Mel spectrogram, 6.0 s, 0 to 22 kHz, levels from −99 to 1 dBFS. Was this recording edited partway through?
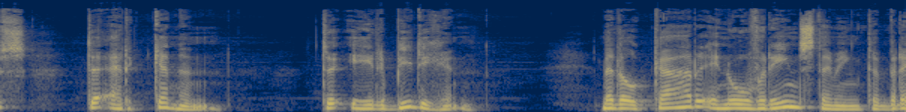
no; 0 cuts

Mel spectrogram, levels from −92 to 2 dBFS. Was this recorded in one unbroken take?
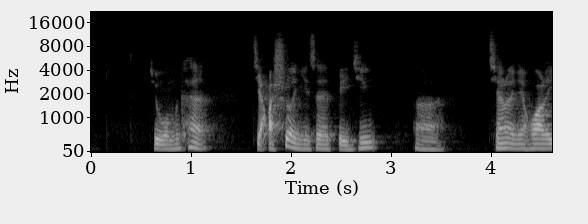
yes; 0 cuts

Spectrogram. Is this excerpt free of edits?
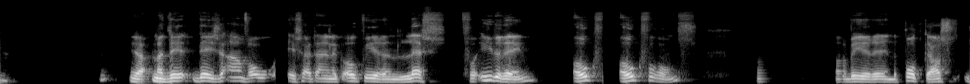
no; 2 cuts; at 2.7 s, 6.0 s

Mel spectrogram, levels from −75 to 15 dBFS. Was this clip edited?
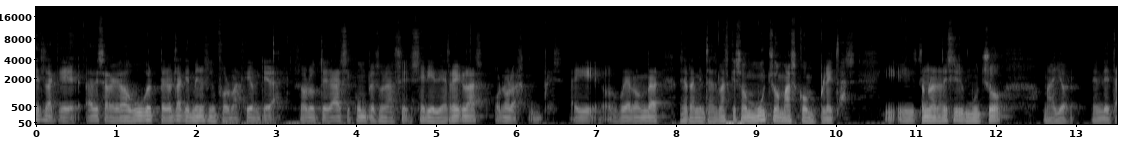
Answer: yes; 3 cuts; at 8.1 s, 10.7 s, 11.1 s

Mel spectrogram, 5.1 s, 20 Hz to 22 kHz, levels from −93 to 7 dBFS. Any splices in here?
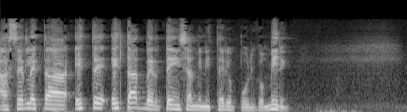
no; 0 cuts

